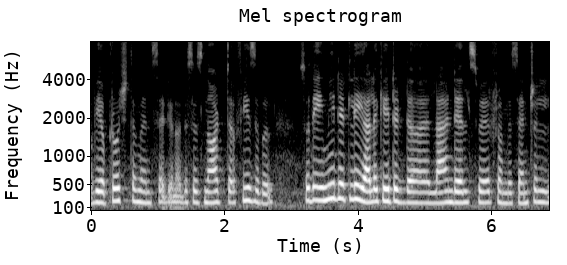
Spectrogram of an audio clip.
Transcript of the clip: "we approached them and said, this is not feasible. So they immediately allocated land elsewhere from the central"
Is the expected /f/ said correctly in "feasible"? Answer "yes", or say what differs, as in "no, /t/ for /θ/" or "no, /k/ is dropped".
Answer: yes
